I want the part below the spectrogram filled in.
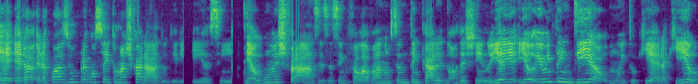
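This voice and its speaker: A woman talks in a fairly high voice with ordinary pitch variation. She leaves hardly any pauses. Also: moderate pace. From Brazil, Recife (Pernambuco). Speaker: actress and producer. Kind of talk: interview. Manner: halting, many repetitions.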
